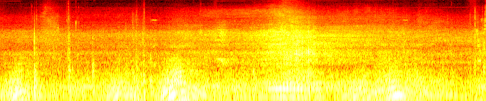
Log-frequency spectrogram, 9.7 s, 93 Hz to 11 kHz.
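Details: Citroen C1 1.0 (Toyota Aygo/Peugeot 107) after replacing a seized, clicking outer CV joint and boot. Driven on full lock, only engine note rising and falling with road noise, no rhythmic clicking; outer CV joint now quiet.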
